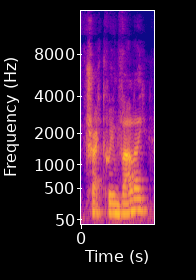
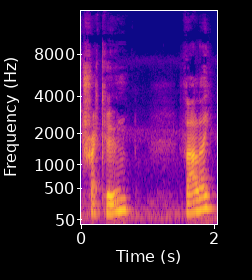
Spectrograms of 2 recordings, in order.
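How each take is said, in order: First: The name is said with an English pronunciation. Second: The name is said with a Welsh pronunciation. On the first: The speaker calls it wrong. "I've been pronouncing it wrong all the time" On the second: The speaker calls it right. "it's the Welsh pronunciation"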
